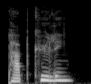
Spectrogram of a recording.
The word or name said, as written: papkylling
